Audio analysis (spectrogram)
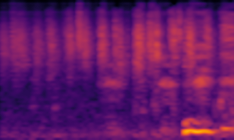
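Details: Puppy being coaxed to share a bite of its fish-shaped bungeoppang pastry gives a short, thin, wavering whine near the end, amid faint background noise and a woman's coaxing voice.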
